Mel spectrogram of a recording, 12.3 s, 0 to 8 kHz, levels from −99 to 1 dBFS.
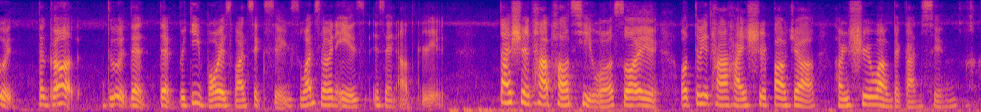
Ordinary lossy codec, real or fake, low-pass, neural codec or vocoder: none; fake; none; codec, 16 kHz, 2 kbps, FunCodec, trained on Chinese and English, 25 frames a second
